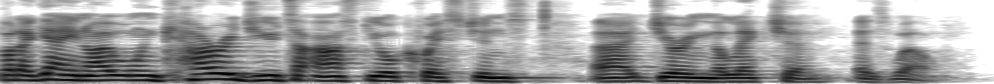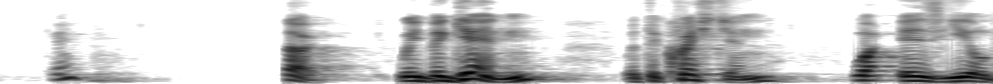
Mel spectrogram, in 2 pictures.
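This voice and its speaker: Talking at a moderate pace with a New Zealand accent, a man uses a fairly high pitch and lively intonation, with long, frequent pauses. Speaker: professor. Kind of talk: lecture.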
